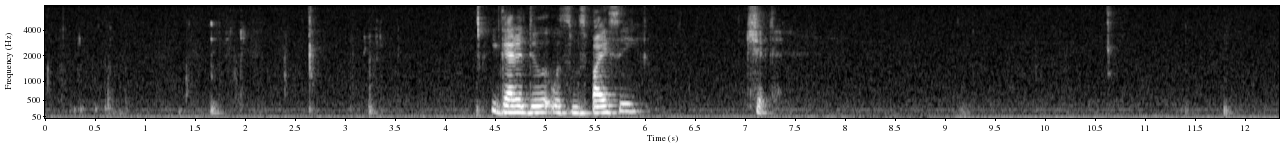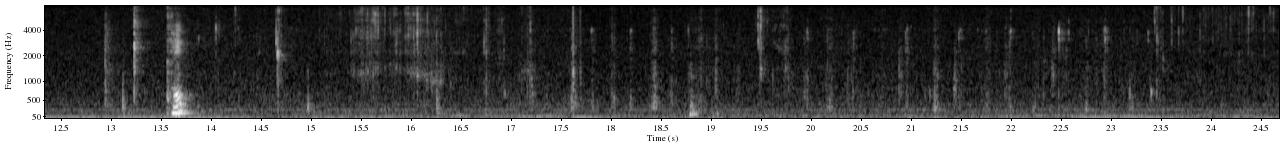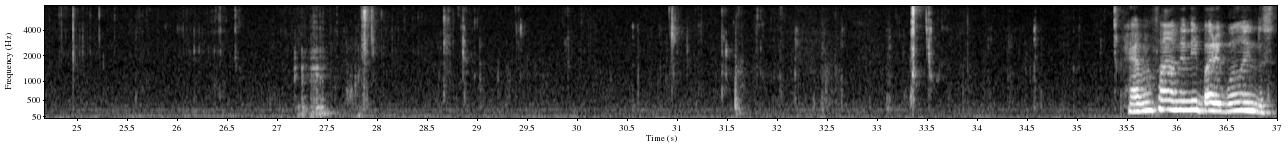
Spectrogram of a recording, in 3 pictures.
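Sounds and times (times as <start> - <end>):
crunchy biting and chewing: 14.0 - 26.8, 27.4 - 30.0, 30.6 - 34.7.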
